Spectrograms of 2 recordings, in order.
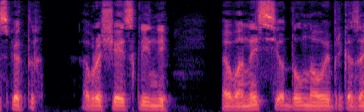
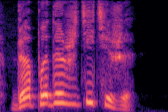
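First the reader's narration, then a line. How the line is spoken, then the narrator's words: Exclamation. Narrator (Russian): воскликнула Хаверс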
